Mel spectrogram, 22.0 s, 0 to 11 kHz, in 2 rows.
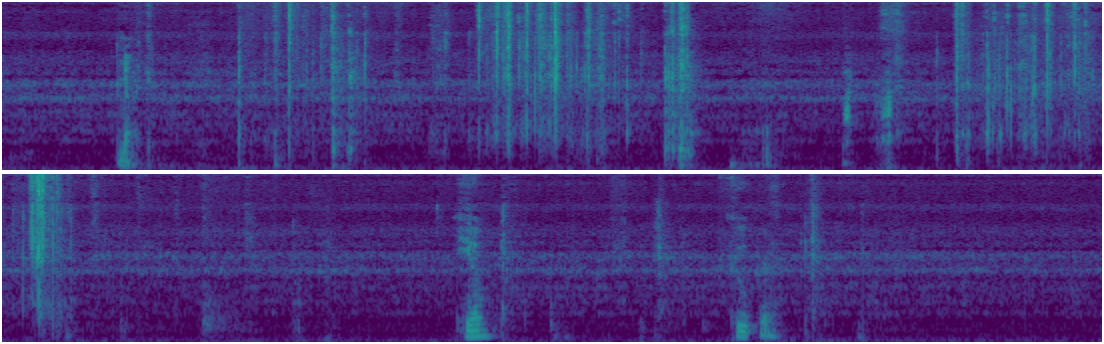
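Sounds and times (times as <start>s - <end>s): trading cards rustling and scraping: 4.4s - 6.3s.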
